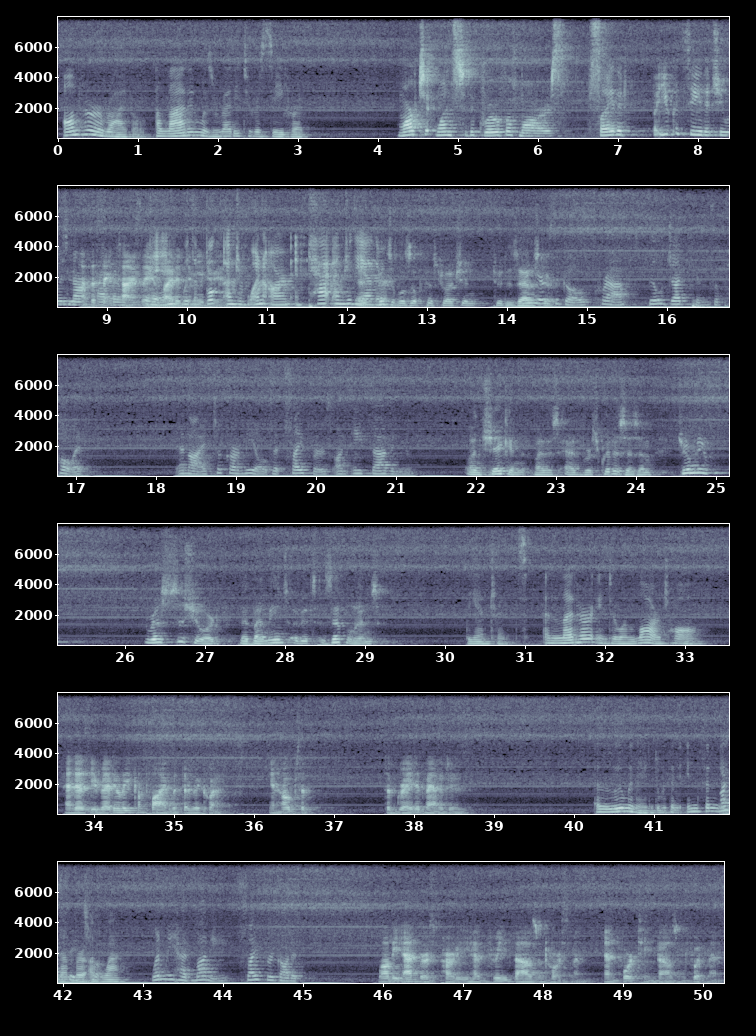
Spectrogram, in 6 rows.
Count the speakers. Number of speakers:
7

